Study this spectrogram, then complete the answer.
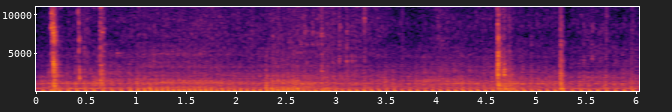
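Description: A 2024 Kawasaki Mule Pro MX UTV crawls through a ditch with its rear differential locked, its engine droning steadily and loudly up close, with a few thumps and clatters from the chassis over the uneven ground.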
